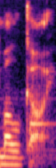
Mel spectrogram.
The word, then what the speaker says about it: Milngavie: Highland Way hike began from milavi pronounced mulgi we were very keen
